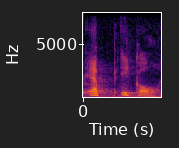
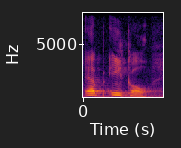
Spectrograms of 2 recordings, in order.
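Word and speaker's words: epecho: and then the word echo e-c-h-o i'm sorry epico is the way it's pronounced ep eco and it has the word echo in it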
